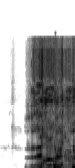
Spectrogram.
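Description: A loud bout of throat clearing breaks into a rough cough, starting abruptly after a moment of silence and rumbling on for about a second without any speech.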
